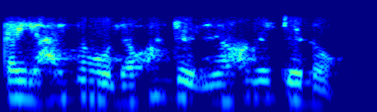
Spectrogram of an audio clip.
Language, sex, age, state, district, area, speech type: Manipuri, other, 30-45, Manipur, Imphal West, urban, conversation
